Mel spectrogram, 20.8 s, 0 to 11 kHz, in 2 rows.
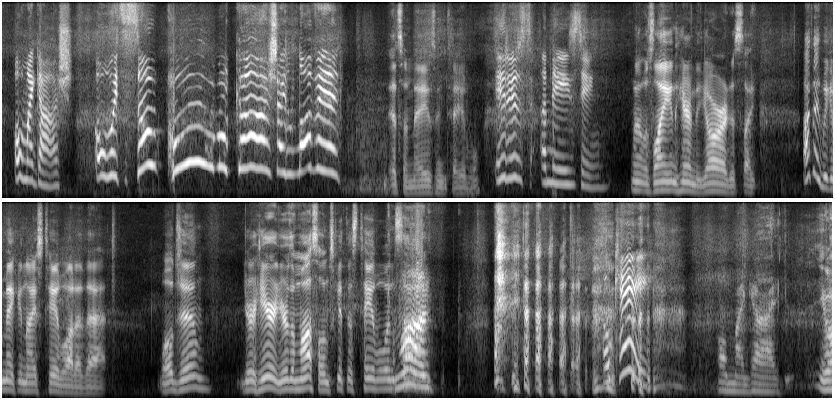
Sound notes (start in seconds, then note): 16.6 everyone chuckles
